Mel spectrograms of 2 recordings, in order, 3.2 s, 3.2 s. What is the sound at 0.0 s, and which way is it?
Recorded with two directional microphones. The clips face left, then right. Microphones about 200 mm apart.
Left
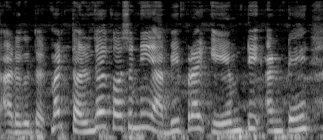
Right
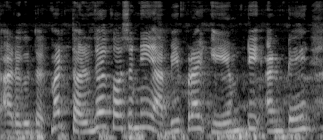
A woman's voice, 35° left (ahead or behind).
